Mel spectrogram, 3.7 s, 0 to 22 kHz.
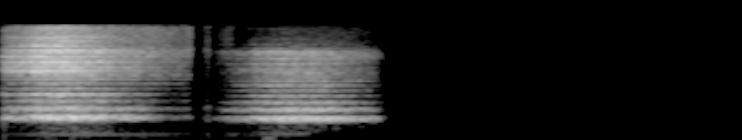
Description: Free SFX sound effect: Gas Mask Hood.
Gas Mask Hood
yt_CbKBgUqMRWo_gas_mask_hood.mp3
